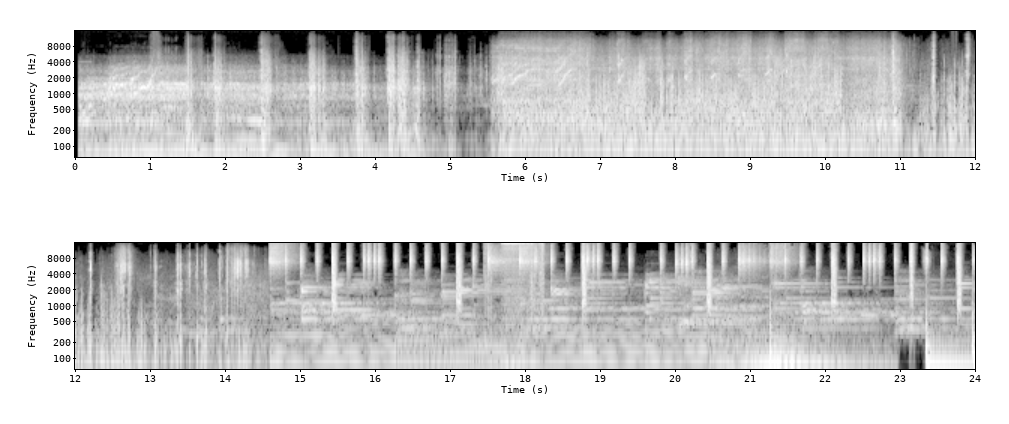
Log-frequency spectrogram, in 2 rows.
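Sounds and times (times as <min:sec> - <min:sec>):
toy truck motor whining: 0:05.5 - 0:08.6.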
